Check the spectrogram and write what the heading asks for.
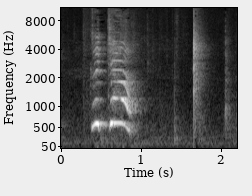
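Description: A child's short voiced syllable about a third of the way in, then a single sharp finger snap near the end.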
